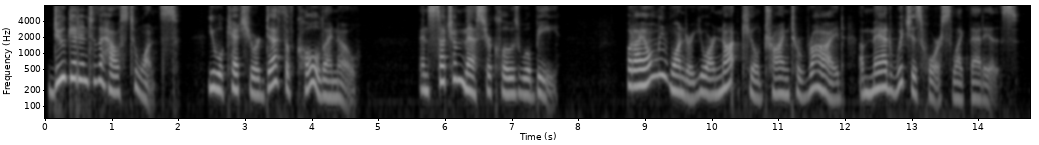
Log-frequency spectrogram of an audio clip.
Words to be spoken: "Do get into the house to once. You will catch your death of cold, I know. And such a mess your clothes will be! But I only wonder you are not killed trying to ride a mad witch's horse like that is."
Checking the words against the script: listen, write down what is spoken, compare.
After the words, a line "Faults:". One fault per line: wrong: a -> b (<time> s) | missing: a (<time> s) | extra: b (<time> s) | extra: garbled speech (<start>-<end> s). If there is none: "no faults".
"Do get into the house to once. You will catch your death of cold, I know. And such a mess your clothes will be! But I only wonder you are not killed trying to ride a mad witch's horse like that is."
Faults:
no faults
